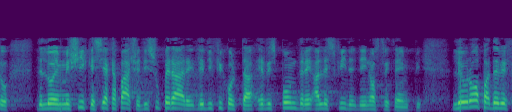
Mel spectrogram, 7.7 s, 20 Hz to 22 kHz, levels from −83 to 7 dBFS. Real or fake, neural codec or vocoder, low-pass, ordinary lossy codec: real; none; 5.4 kHz; none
